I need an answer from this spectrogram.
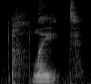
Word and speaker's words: plate: Do you see that E at the end of the word? When you see a silent E at the end of the word, we know that it makes the vowel, in this case it's an A, have the long vowel sound.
